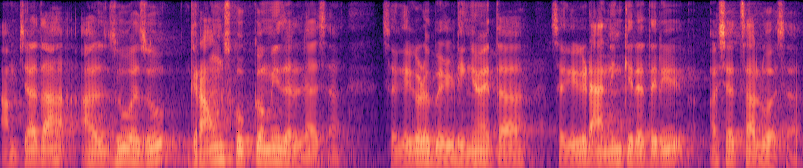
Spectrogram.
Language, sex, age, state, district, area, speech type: Goan Konkani, male, 18-30, Goa, Bardez, urban, spontaneous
